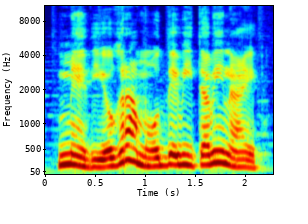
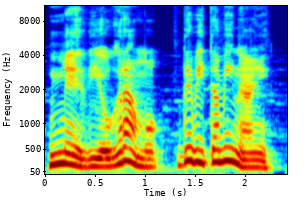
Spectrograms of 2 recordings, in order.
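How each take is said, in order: No difference in how they are said.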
